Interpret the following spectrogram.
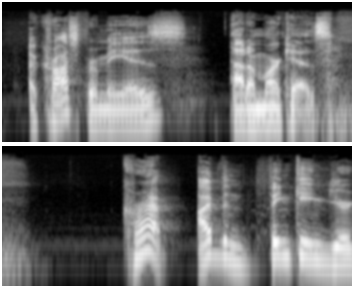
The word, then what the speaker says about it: Marquez: Adam Marquez. Crap, I've been thinking your name in the wrong pronunciation forever. Quez.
